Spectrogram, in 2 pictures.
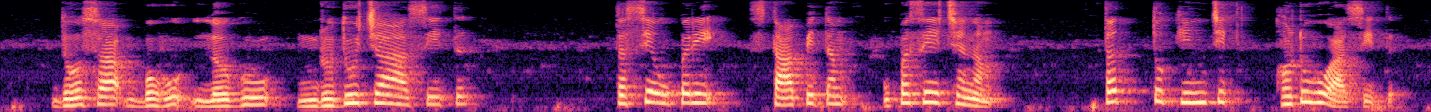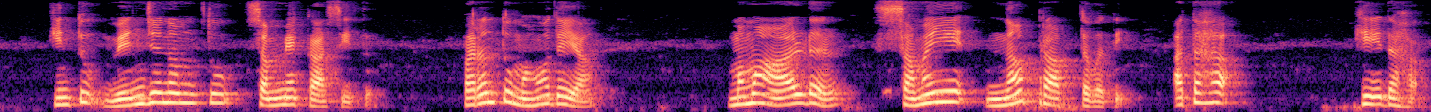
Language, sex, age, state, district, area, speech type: Sanskrit, female, 45-60, Karnataka, Dakshina Kannada, urban, spontaneous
